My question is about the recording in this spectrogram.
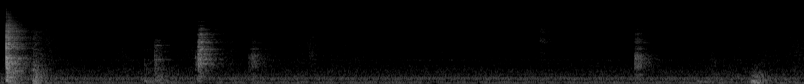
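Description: Frying pan and plate handled at a kitchen counter: a sharp clink as the pan's edge meets the plate at the start, a few soft knocks about two seconds in, and a low thump near the end as the pan is set back down on the stove, over a steady low hum.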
